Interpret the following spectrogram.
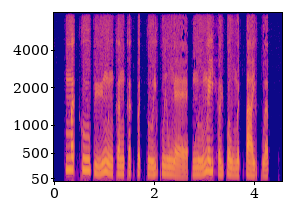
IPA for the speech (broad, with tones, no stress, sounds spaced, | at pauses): m ɐ˥ t̚ k uː˥ p yː˨˥ ŋ ʊ˨ ŋ k ɐ˨˧ ŋ k ɐ˨˥ k̚ p ɵ˨ t̚ t̪ uː˨˥ j kʷ iː˧ w ŋ ɛː˨˩ | n̪ uː˨˥ m e˥ j h ɵ˨˥ ɥ p o˨ w m ɵ˨˥ t̚ p aː˨˧ j kʷ ɐ˨˥ p̚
